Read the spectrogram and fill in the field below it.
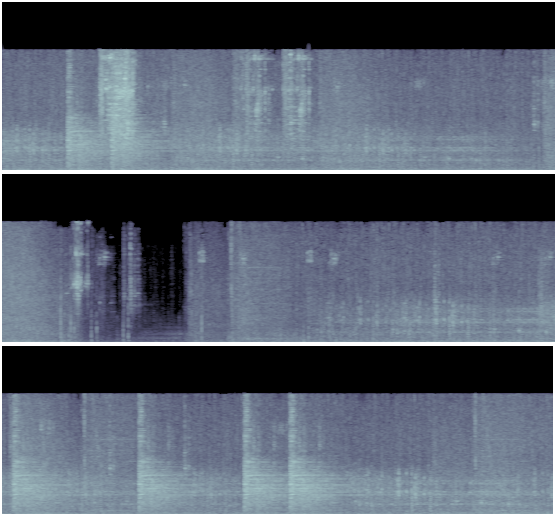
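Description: Jets of fire roar in bursts.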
